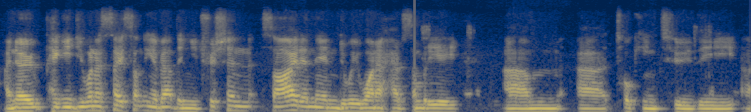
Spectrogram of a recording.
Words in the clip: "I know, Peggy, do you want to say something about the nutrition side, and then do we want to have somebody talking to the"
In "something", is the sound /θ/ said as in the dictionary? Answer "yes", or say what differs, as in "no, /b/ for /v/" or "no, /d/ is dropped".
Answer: yes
